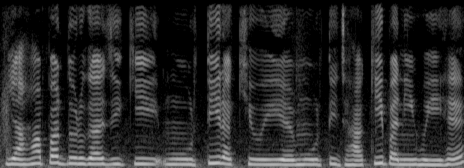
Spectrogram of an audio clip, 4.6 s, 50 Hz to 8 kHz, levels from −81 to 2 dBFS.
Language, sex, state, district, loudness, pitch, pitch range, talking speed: Hindi, female, Bihar, Gaya, -24 LUFS, 245 Hz, 235-265 Hz, 180 wpm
